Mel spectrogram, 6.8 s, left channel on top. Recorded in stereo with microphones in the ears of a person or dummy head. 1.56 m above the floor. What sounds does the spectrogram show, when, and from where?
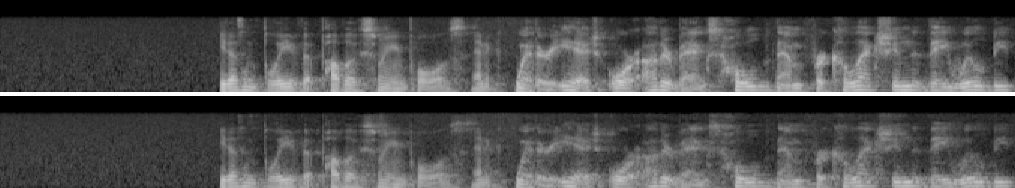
1.5 s a man speaking: 80° left, 1.1 m
3.4 s a man speaking: 50° left (ahead or behind), 0.9 m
